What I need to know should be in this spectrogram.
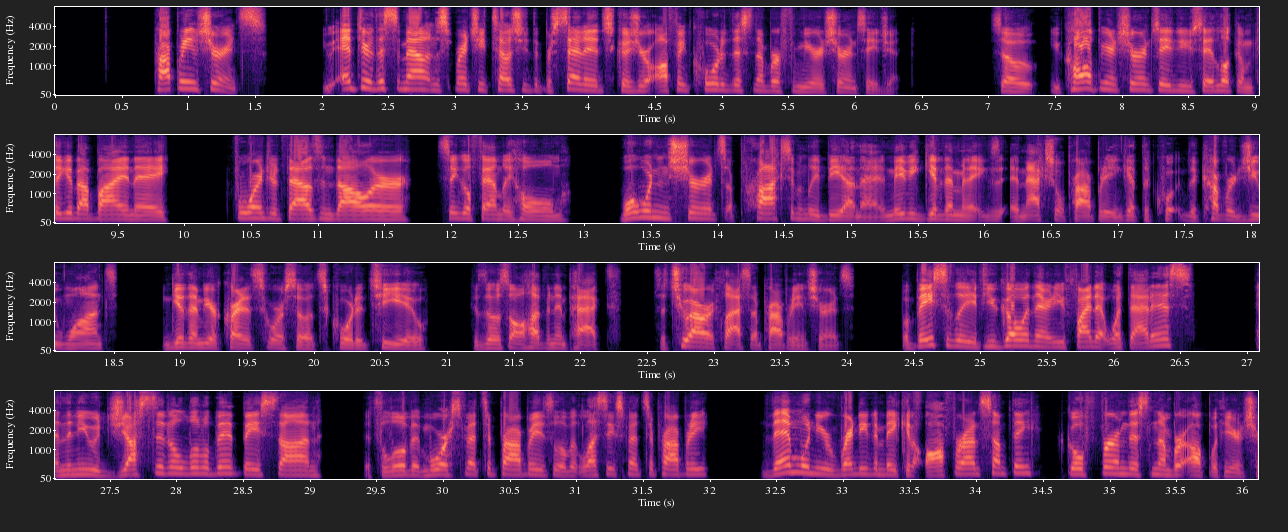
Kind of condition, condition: setting, live audience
